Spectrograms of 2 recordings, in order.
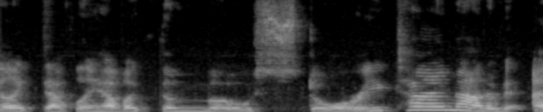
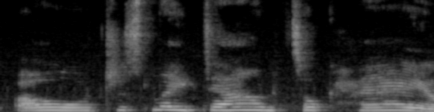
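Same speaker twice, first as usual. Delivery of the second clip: slow, lulling Southern drawl, higher; soft southern accent; 6 semitones higher, 4 dB quieter, slower than usual. Retold or imitated. A woman lulling a man into false security in a Southern accent. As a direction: soothe him to sleep with a Southern accent. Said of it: "like, southern accent where it, like, lulls you".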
